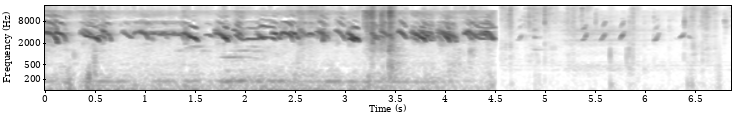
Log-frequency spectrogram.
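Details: Baby chickens peeping in a busy flock of rapid, high, wavering chirps for about four and a half seconds. The chorus then drops away, leaving a few faint, scattered peeps and soft taps.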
